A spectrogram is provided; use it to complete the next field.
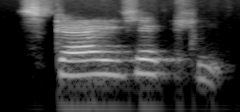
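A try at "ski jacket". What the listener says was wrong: Ski. I remember you repronounce this one as always ski. You always mistake this one as sky, but you pronounce this one as ski.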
